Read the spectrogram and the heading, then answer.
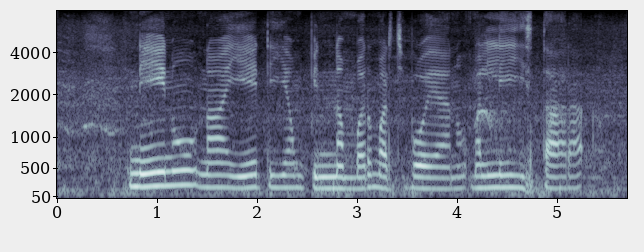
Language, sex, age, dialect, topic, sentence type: Telugu, female, 36-40, Central/Coastal, banking, question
